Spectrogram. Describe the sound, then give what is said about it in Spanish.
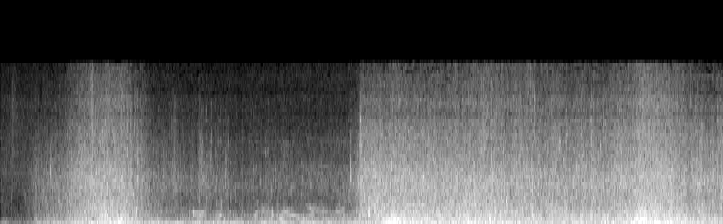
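Steady roar of sea waves breaking on the beach of La Charca in Salobreña, broad and loud throughout, with a wash of surf that swells partway through and some wind rumble on the microphone. “Así es como suena hoy el mar en la playa de la Charca.”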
